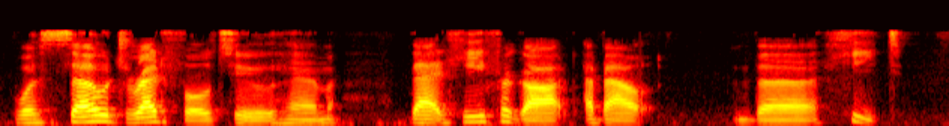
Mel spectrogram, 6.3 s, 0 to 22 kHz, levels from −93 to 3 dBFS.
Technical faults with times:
3.15 concealed Bluetooth headset packet loss
4.26 concealed Bluetooth headset packet loss

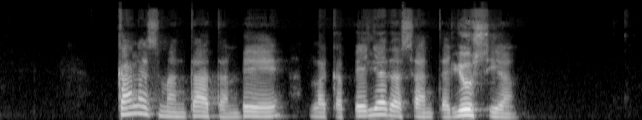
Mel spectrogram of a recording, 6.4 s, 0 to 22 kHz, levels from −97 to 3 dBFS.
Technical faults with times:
none

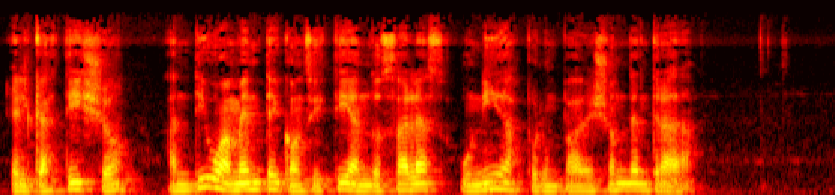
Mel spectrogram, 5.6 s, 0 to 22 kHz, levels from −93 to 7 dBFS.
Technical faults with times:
none

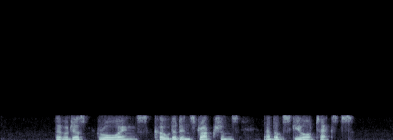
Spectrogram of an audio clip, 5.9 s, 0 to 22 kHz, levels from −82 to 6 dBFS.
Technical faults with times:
0.00-5.90 Speex codec

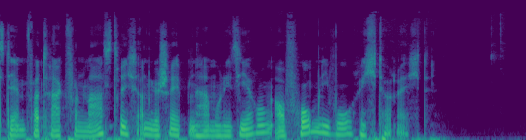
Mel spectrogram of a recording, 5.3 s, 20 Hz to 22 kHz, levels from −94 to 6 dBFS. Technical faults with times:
3.64-5.27 pre-emphasis left on

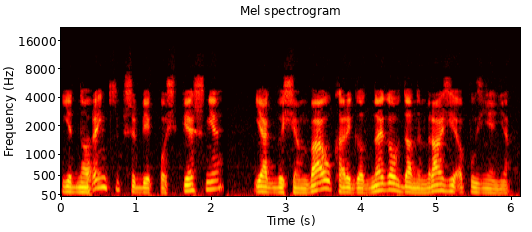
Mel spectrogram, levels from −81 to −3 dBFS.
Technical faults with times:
0.35-0.45 AAC frame loss with concealment
2.11-2.22 AAC frame loss with concealment

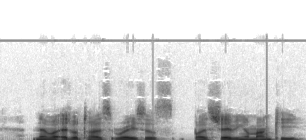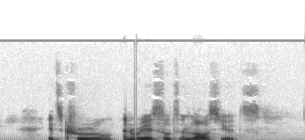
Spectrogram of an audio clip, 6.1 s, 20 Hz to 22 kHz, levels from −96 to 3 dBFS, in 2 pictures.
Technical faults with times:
0.00-6.12 video or display buzz
1.53 block of digital silence
2.67 block of digital silence
4.41 block of digital silence

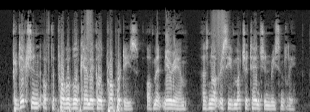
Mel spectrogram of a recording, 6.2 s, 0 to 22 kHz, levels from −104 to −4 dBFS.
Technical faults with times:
1.70-1.86 wireless microphone noise hit
4.20-4.59 wireless microphone noise hit

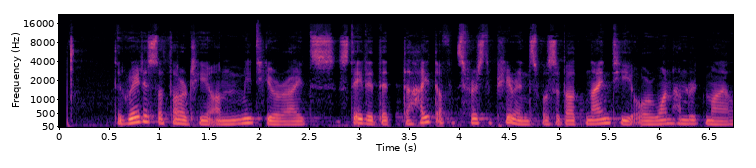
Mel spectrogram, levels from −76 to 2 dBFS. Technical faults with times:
1.79-2.07 short stall from a late packet
3.30-3.38 short stall from a late packet

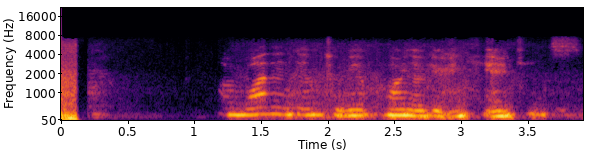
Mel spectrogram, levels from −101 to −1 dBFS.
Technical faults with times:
none

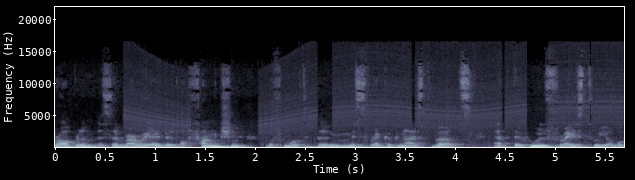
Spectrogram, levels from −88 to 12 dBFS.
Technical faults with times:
0.69-5.70 computer activity noise

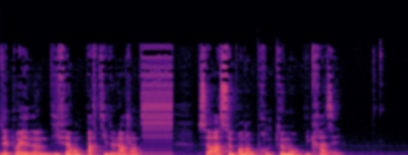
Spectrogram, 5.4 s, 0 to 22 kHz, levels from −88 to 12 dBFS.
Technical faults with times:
1.92-2.30 system hang loop

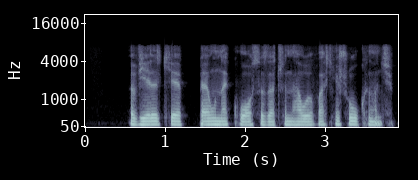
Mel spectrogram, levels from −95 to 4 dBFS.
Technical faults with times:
none

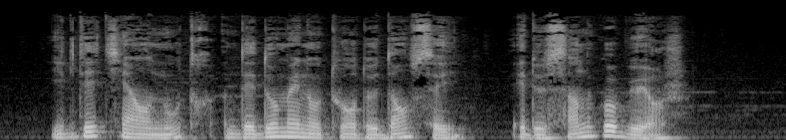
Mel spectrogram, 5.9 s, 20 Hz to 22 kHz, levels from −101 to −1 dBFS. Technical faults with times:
none

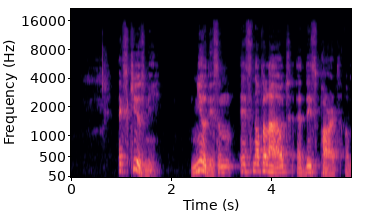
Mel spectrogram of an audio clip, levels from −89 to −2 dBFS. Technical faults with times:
none

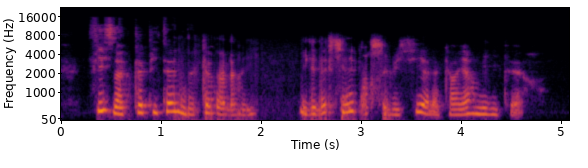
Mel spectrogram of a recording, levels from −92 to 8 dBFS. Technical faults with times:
0.67-0.76 short stall from a late packet
1.00-1.03 short concealed packet loss
1.13-5.08 call bitrate drop

